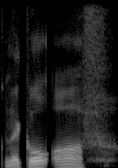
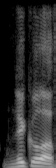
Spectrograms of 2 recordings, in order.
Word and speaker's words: Nickoloff: We have got, oh my God, how do you pronounce his last name? Nickoloff? You got it. Nickel off. Nickoloff.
